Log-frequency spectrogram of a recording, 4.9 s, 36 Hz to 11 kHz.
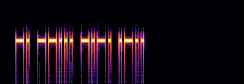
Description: Morse code, heard as a keyed tone, about 22 wpm, 700 Hz. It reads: N7CL
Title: USA Call Signs - 4 Characters - Repeated 3x - 22wpm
